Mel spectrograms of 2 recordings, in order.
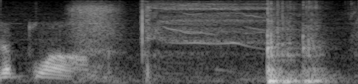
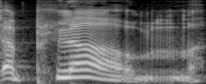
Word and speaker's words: aplomb: Well, we'll both agree that the B is silent.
